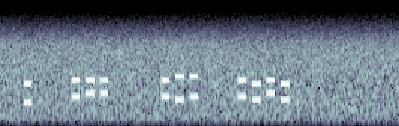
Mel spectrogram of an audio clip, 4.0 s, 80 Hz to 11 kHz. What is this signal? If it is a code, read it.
DTMF, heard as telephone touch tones, dialled by machine, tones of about 90 ms, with phone line noise. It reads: 1 800 869 8404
